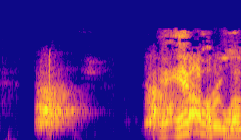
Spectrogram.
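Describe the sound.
A dog appearing on a sports talk show gives one short, loud bark, then after a brief pause a longer stretch of voiced, vocal sound follows.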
